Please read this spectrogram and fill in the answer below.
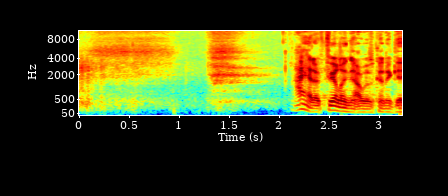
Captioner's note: Chris sighs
